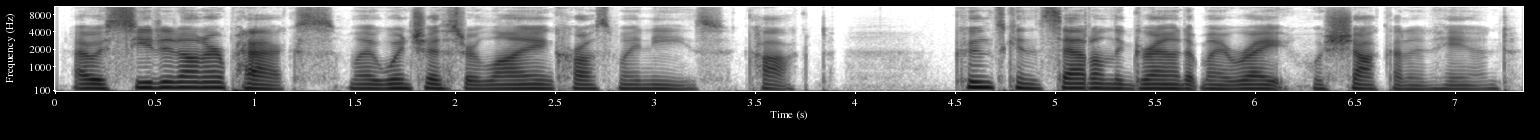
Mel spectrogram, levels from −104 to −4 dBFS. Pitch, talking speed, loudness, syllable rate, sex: 160 Hz, 215 wpm, -20 LUFS, 5.1 syllables/s, female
